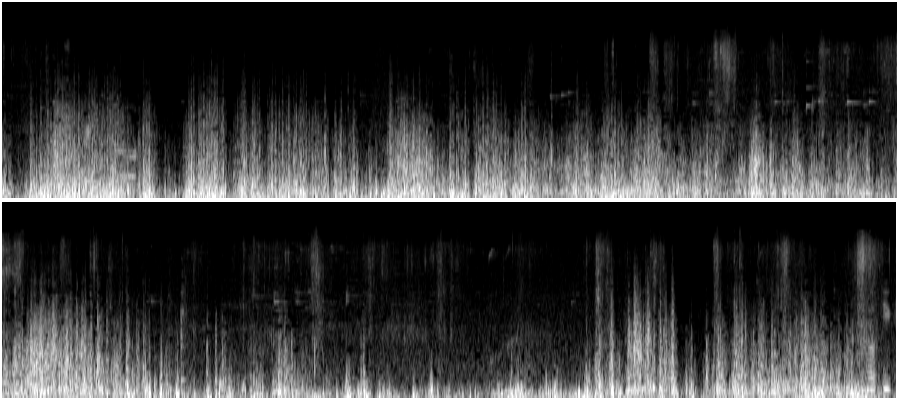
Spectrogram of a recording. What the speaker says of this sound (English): You can hear the wind, it's whipping.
